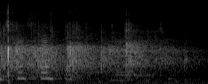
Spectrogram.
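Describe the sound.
A short round of applause from a group, a dense, steady patter of clapping at moderate volume with a few sharper claps and some faint voices mixed in.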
